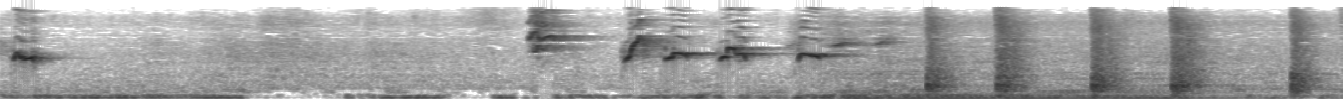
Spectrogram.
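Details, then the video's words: Night song of a Greater green leafbird for training other birds: scattered single chirps, then a short cluster of bright slurred whistles, followed by several sharp, evenly spaced clicking taps. "masteran cucak hijau di malam hari"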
